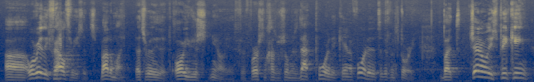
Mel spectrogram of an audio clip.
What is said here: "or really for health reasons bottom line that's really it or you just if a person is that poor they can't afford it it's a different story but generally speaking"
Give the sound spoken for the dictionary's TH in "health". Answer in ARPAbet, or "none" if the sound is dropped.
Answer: TH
